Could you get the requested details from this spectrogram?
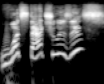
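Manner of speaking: very high, squeaky voice, drawn out. Reacting in surprise to a statue on screen: voice a little squeaky. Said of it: "My voice got a little squeaky".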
